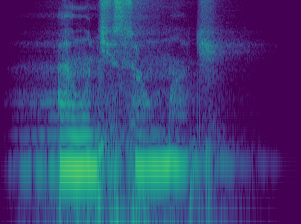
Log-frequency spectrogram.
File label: fem spo, Vocals; Mutekki Media; Diamond Vocals 2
